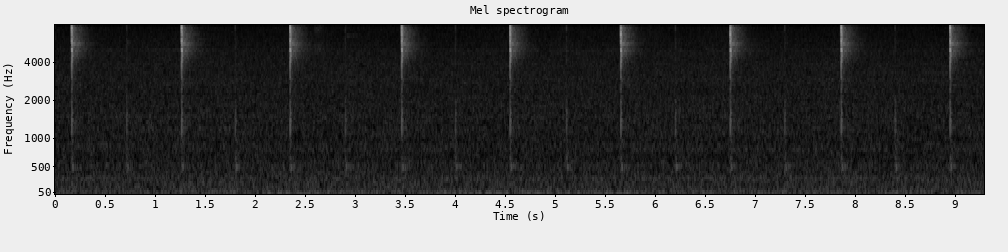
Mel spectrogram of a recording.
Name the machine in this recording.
valve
